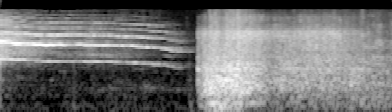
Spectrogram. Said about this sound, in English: He's falling in the water.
